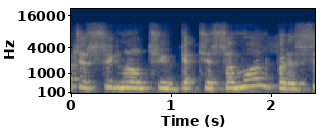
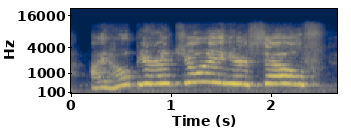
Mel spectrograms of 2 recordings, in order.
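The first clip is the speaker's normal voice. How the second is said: very high shout that keeps climbing; 10 semitones higher, 6 dB louder than usual. Voicing a character who is running from a chasing replicant: yelling in character. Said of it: "and she yells".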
